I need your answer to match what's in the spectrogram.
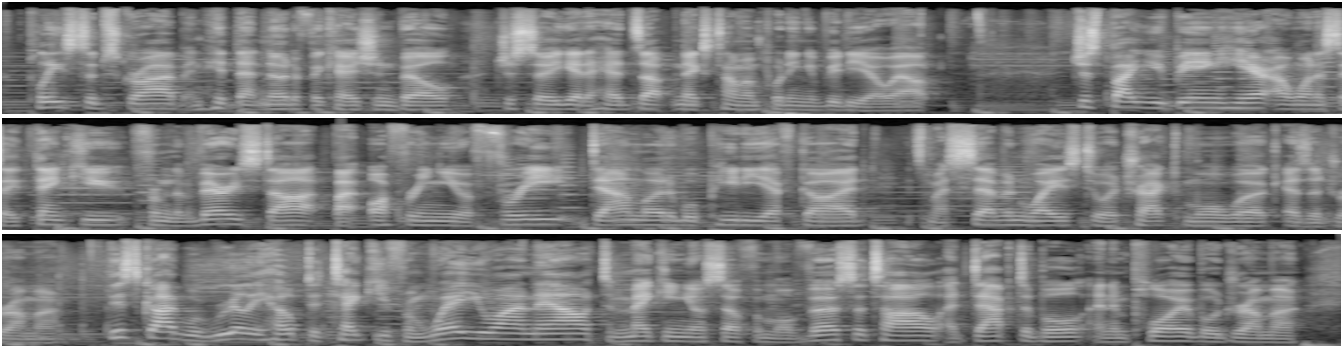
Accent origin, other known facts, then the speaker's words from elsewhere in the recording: Adelaide, South Australia, Australia; in my hometown of Adelaide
